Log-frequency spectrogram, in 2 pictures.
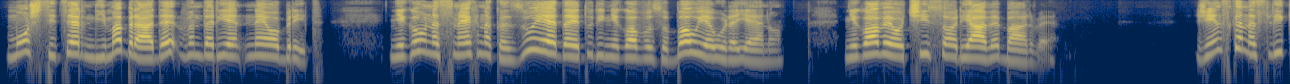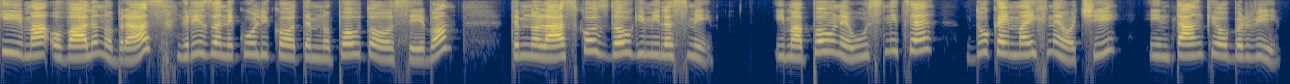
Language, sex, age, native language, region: Slovenian, female, 30-49, Slovenian, Central Slovenia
